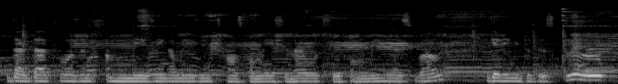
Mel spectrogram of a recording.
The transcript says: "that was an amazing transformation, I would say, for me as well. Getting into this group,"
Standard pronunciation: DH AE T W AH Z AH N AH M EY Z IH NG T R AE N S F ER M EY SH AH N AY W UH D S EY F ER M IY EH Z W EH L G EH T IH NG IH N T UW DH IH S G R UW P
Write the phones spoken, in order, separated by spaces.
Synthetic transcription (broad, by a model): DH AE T W AH Z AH N AH M EY Z IH NG T R AE N S F ER M EY SH AH N AY W UH D S EY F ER M IY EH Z W EH L G EH T IH NG IH N T UW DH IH S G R UW P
